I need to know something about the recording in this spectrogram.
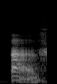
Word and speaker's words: of: Okay, so it's of. And then this one up here, we're gonna pronounce it with a ah.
